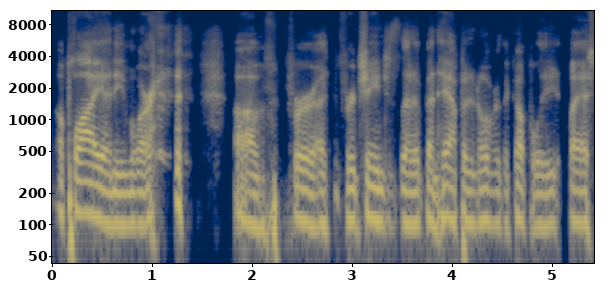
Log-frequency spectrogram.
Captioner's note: chuckles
